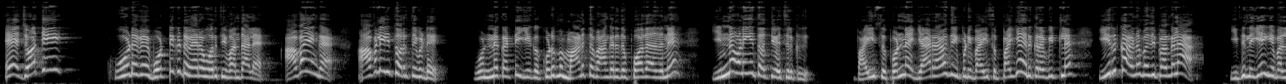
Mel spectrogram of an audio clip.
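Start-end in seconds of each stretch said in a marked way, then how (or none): none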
